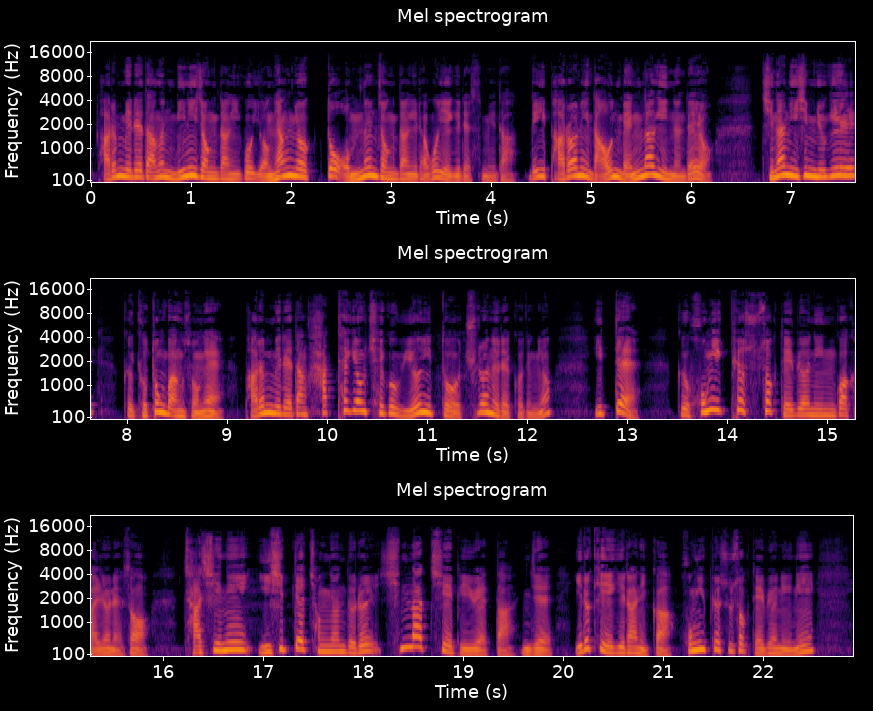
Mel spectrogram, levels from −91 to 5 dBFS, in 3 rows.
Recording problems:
none

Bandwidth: 15 kHz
